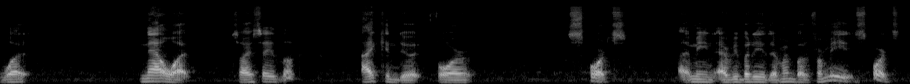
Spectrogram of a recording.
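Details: Aphasia in a man about 16 years after a stroke during surgery that affected his right arm and leg; he continues daily speech therapy.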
